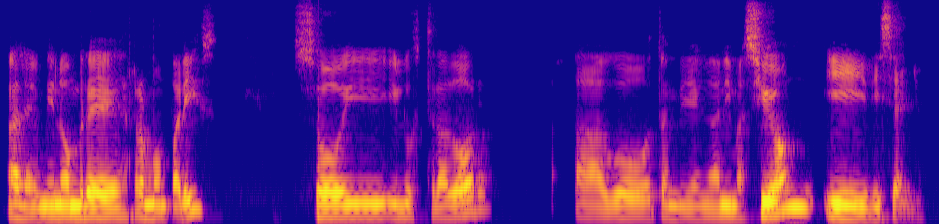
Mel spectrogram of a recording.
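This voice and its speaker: A middle-aged Venezuelan man talking as an interview guest in a relaxed, meandering way, thinking aloud mid-sentence. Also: mid-range voice, takes it slowly, highs cut off. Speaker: guest illustrator. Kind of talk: casual conversational interview. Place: remote call from home abroad.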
